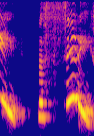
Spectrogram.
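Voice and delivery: piggy shriek; pig squeal. Acted. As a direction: squeal with excitement at the city. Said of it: "squeals the pig".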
